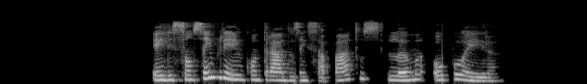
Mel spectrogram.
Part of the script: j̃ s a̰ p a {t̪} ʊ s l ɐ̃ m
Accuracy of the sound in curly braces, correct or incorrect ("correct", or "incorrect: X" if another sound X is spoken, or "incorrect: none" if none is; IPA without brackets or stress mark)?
correct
